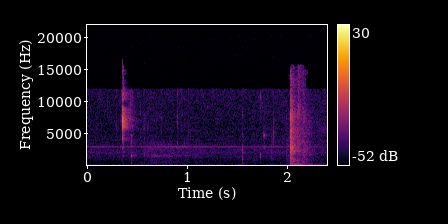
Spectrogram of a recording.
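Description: Near silence: room tone, with one faint, short click about a third of a second in.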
